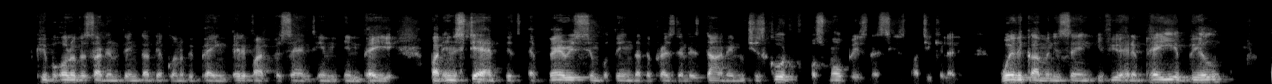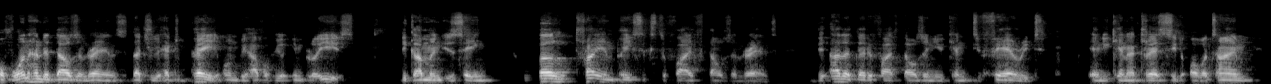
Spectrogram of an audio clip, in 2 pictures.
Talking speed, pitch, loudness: 200 wpm, 260 Hz, -21 LUFS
